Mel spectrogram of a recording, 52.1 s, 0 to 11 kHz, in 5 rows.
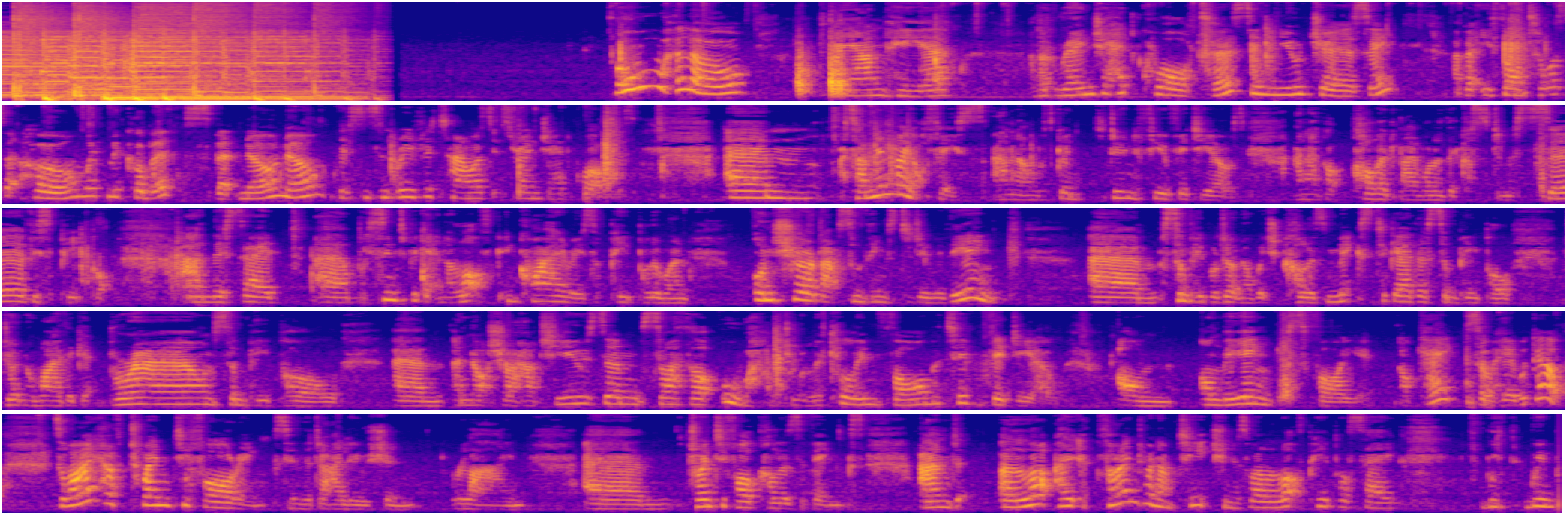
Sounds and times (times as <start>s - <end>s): Speech: 4.1s - 52.0s.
